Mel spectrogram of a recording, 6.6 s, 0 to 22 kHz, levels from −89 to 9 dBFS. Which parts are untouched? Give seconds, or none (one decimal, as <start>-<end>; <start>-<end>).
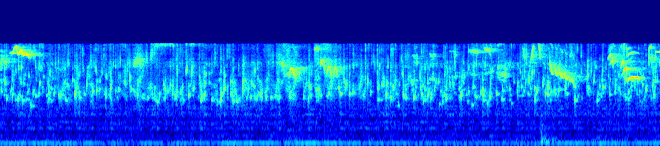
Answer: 0.0-0.6; 4.1-6.6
